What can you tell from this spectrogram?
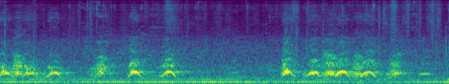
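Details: Labrador Retriever playing with a ball on an icy dog park in cold weather; quick high yips and barks in short clusters, a busy burst near the end, over a steady low hum and outdoor background.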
